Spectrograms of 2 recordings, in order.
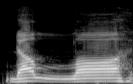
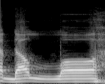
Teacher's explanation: maka lafaz Allah dibaca tebal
